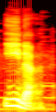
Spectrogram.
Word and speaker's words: ENA: the first indication that Anna's name isn't exactly pronounced consistently. Back in auction day, Mooney said Anna's name with a clear e sound. Ena. Mercy says Anna.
